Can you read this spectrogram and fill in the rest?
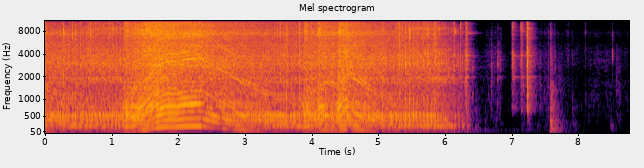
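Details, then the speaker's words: Husqvarna 268 chainsaw: revs up and down, slight bog at the bottom, climbs high and thin without four-stroking after a few throttle pulls, running out of fuel; lean running. "listen for a slight bog on the bottom that's because it's too lean it doesn't have enough fuel on the bottom and then when it gets up top it doesn't four stroke"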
